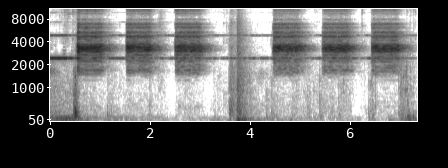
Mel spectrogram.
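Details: May fire alarm test: building fire alarm horn sounds in three one-second blasts, a pause, then three more, the standard evacuation pattern; alarm working normally.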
